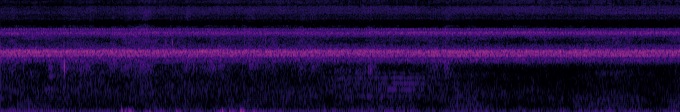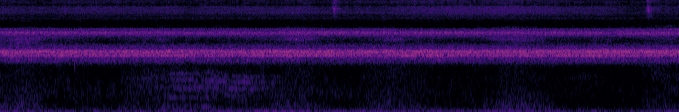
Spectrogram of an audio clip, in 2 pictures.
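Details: Cicadas singing at night in a back yard near the end of summer: a steady, unbroken high-pitched droning chorus with a second shimmering band above it, over a low rumble and brief soft thumps.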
